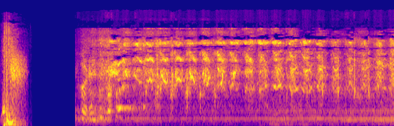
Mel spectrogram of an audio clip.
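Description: A short, loud burst as the roller-skater hits the pavement. About a second later, laughter starts and carries on, pulsing about five times a second.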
